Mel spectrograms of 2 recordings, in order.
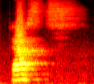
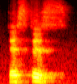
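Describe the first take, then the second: First: The final consonants are said with no extra vowel. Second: An extra vowel is inserted before the final s. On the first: The speaker calls it right. "So either tests" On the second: The speaker calls it wrong. "some non-native speakers say testis, for example, testis, which is incorrect"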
